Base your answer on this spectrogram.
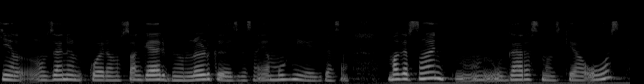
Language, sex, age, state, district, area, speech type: Kashmiri, female, 45-60, Jammu and Kashmir, Budgam, rural, spontaneous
